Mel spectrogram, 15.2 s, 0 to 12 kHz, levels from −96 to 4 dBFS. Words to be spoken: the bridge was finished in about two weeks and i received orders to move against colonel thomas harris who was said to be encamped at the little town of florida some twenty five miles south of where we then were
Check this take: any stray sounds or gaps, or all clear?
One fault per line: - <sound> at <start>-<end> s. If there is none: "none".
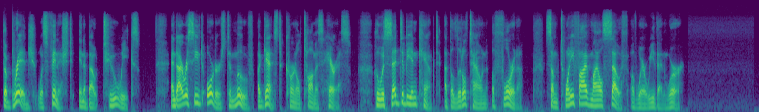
none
